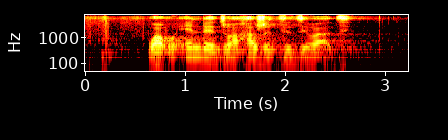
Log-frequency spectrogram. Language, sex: Venda, male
